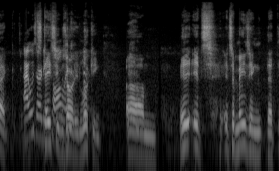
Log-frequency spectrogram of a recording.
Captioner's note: laughs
